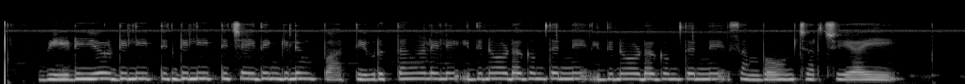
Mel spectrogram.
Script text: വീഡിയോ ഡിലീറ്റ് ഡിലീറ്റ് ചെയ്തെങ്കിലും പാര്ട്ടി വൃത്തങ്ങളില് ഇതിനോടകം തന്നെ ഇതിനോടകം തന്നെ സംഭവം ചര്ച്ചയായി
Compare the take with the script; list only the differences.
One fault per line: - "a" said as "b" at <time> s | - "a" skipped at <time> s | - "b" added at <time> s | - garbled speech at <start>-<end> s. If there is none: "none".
none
